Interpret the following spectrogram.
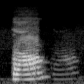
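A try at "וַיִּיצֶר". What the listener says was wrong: Non, c'est un R. Il faut le prononcer comme un R. C'est un ret. Vailli. Alors voilà, parce que voilà, et le point qui est là signifie que c'est un P.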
